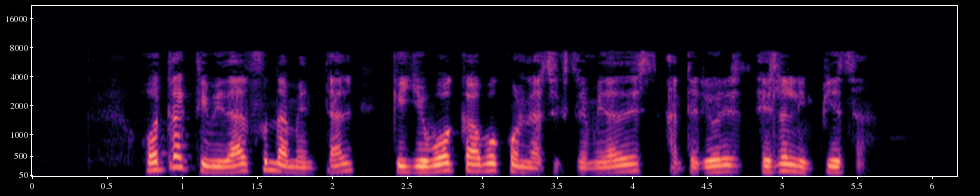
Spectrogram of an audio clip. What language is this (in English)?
Spanish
